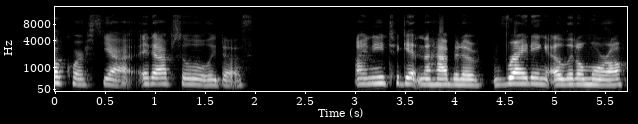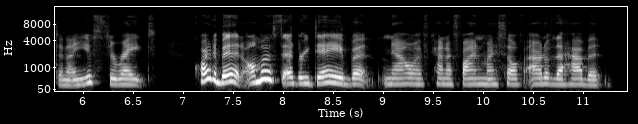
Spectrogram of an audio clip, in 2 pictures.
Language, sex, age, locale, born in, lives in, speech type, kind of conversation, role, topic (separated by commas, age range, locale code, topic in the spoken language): English, female, 30-34, en-US, United States, United States, conversation, advice, user, How can I find more meaning in everyday life?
